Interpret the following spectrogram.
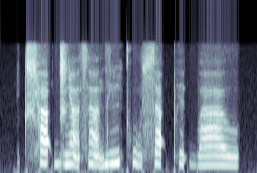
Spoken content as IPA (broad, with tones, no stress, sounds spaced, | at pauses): t͡ɕʰ ä˦ ʔ d͡ʑ ã˦˨ s ã˦˨ d ĩ˦ kʰ ṵ˦˨ s ä˦ ʔ pʰ ɪ˦ ʔ b a˦ ʊ̯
